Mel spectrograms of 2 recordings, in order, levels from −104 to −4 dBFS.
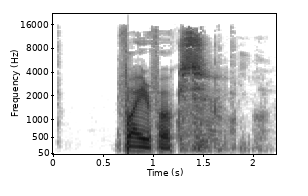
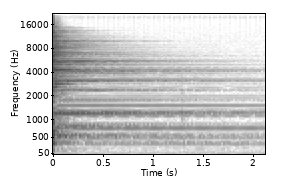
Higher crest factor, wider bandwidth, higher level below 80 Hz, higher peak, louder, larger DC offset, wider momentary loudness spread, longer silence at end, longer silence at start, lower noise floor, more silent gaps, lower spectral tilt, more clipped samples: second, 20 dB vs 36 dB; second, 16 kHz vs over 20 kHz; first, -52 dBFS vs -84 dBFS; about the same, 0 dBFS vs 0 dBFS; first, -16 LUFS vs -33 LUFS; neither; second, 6 LU vs 23 LU; second, 0.6 s vs 0.75 s; first, 0.65 s vs 0 s; first, under -90 dBFS vs -59 dBFS; neither; first, -2.5 dB/octave vs 2.5 dB/octave; neither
